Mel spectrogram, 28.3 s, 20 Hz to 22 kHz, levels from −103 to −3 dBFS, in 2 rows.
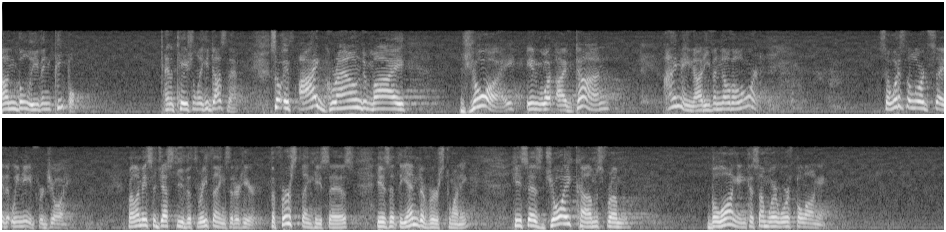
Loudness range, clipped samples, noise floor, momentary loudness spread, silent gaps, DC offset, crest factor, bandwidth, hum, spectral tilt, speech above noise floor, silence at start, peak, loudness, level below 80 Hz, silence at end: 5 LU; under 0.1%; -51 dBFS; 14 LU; none; under 0.1%; 16 dB; 8 kHz; none; -7 dB/octave; 32 dB; 0 s; -4 dBFS; -20 LUFS; -54 dBFS; 1.7 s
